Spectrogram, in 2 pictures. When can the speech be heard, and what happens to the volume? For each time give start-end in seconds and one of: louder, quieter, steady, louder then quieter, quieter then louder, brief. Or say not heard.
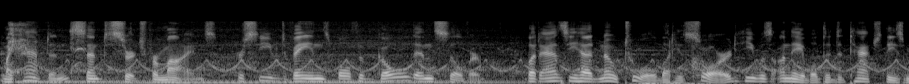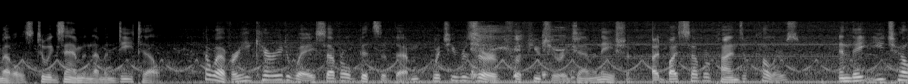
0.0-18.1 steady.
